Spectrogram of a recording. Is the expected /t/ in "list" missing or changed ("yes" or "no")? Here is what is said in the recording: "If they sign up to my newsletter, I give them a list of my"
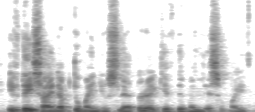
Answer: yes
